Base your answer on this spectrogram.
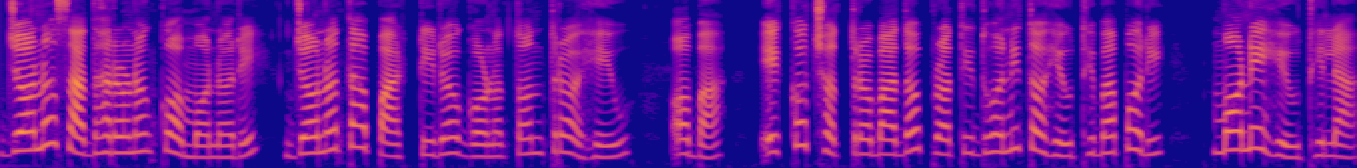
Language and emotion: Odia, neutral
